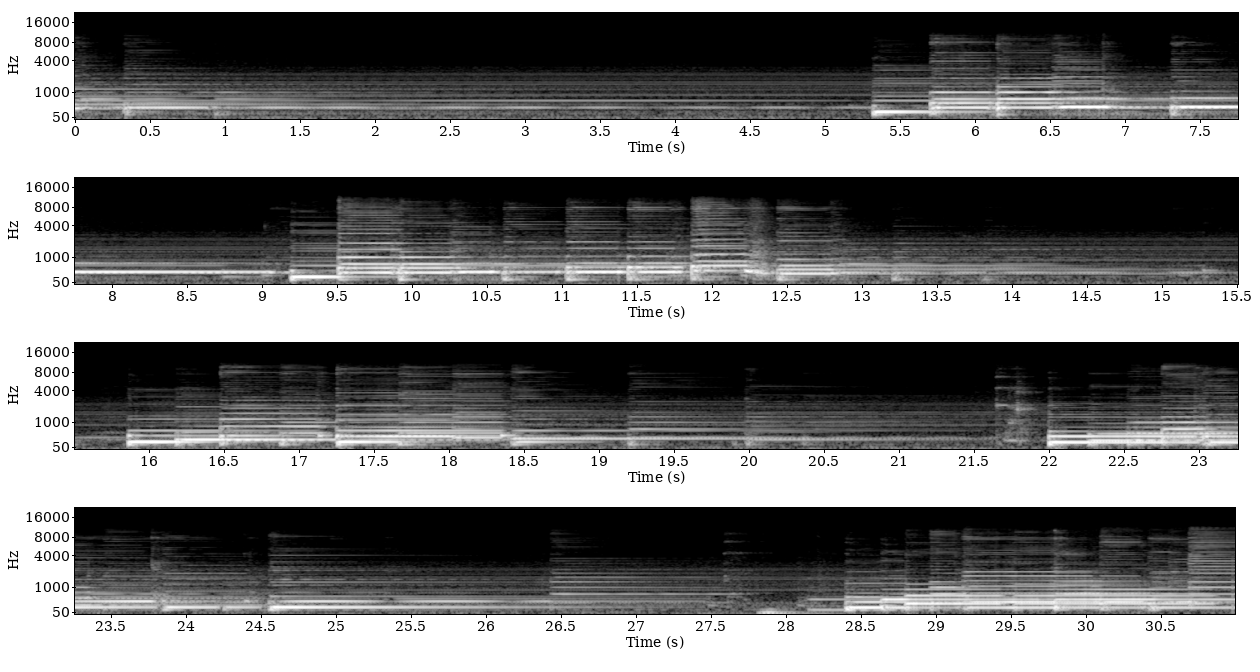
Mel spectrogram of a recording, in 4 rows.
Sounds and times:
Strum: 0.0s - 30.9s.

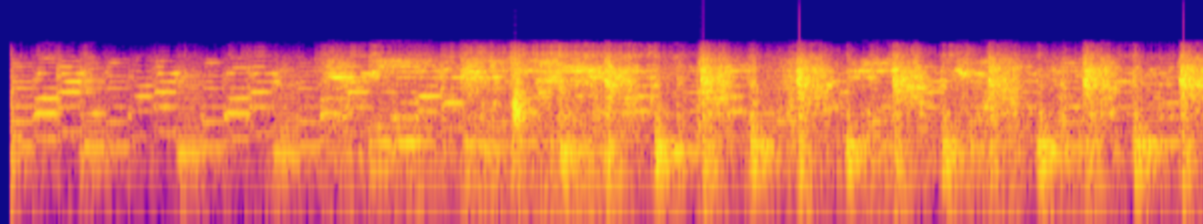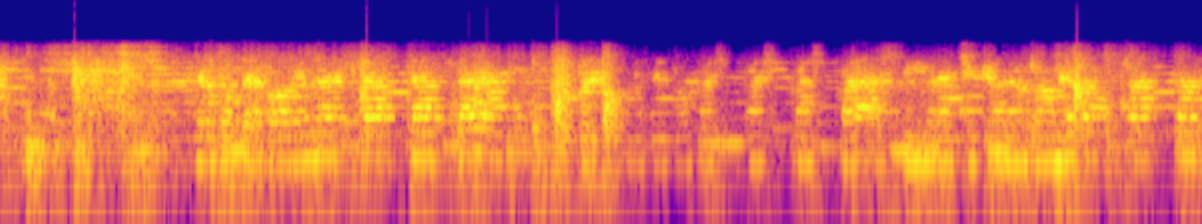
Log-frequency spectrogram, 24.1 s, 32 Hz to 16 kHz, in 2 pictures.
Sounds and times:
Inside, small room: 0.1s - 24.0s
Music: 0.1s - 24.0s.

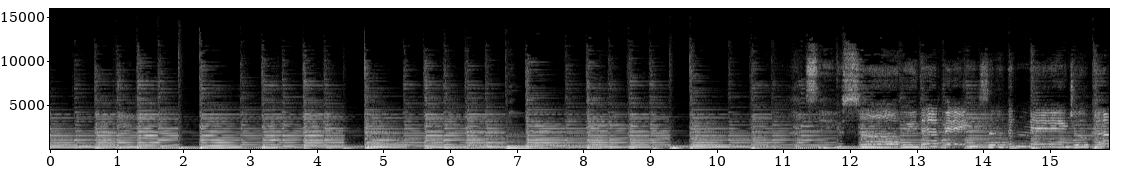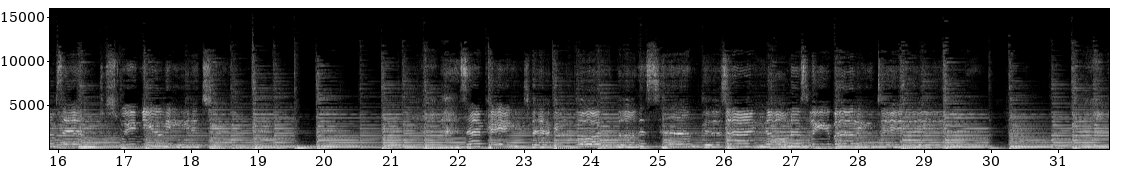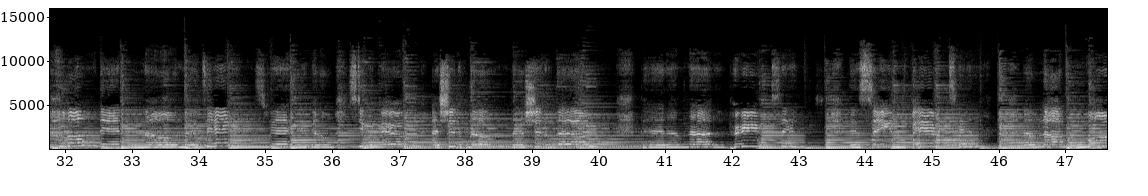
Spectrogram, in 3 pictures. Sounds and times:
Strum: 0.0s - 47.6s.

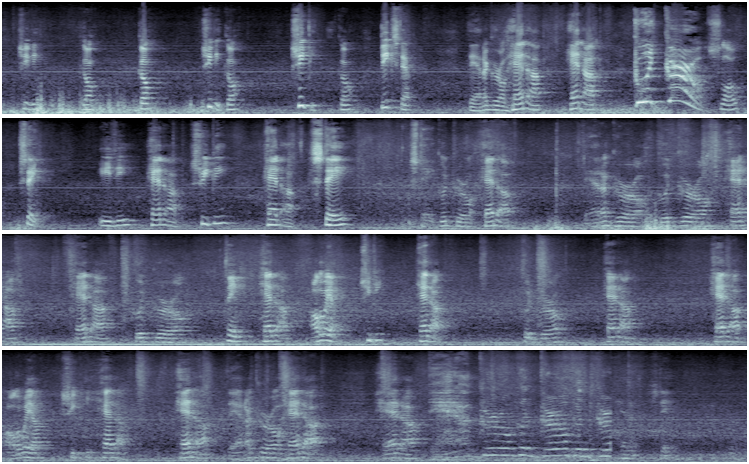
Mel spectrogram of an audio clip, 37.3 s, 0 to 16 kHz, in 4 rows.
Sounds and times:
Speech: 0.2s - 5.2s, 5.8s - 13.8s, 14.4s - 15.8s, 16.6s - 24.3s, 25.1s - 26.7s, 27.5s - 36.4s.

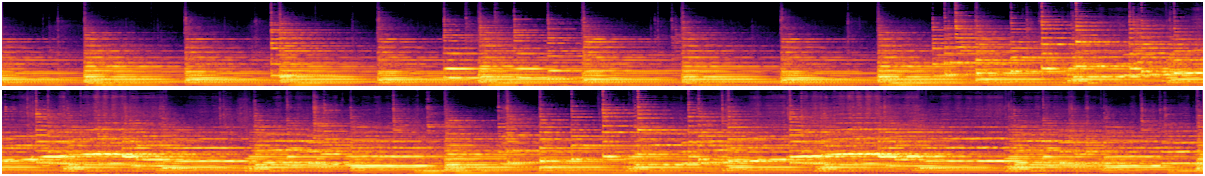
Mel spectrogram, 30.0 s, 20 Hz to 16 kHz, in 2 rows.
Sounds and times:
Flute: 11.3s - 30.0s.

